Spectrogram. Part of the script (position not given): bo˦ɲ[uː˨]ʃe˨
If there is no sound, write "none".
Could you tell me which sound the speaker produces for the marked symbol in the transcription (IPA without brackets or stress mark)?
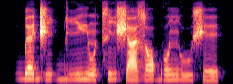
uː˨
